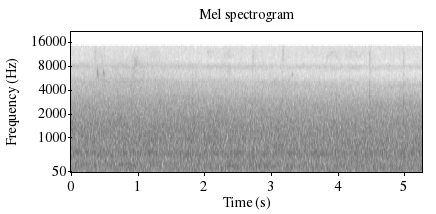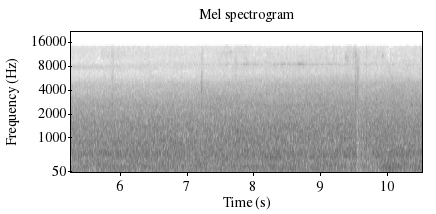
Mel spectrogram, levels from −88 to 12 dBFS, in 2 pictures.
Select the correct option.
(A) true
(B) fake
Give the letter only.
A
